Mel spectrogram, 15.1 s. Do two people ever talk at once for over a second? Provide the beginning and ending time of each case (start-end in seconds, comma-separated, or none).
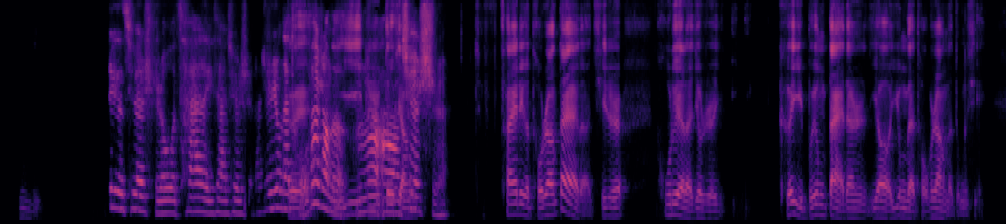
4.3-6.3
